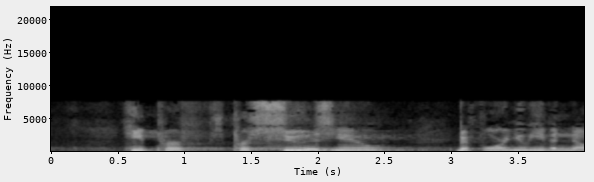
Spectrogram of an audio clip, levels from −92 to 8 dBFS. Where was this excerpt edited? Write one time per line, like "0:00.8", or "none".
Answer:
none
